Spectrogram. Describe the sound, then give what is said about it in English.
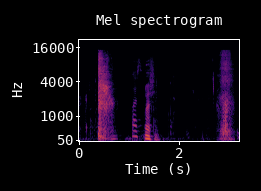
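A loud sneeze: two sharp, breathy bursts a couple of seconds apart, with a brief voiced gasp between them and quiet around them. “Bless you.”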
